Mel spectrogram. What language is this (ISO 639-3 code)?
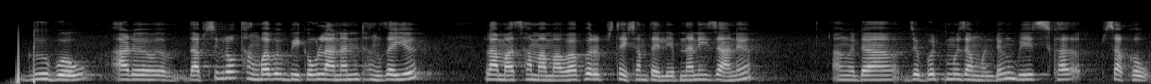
brx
